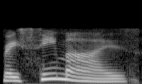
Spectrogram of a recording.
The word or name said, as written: racemize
